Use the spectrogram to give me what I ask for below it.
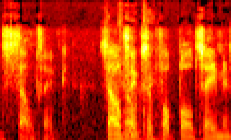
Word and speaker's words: Celtic: And it's Celtic, Michael, not Celtic. Celtic's a football team in Scotland. Okay, my bad. Us dumb Americans. Celtic. Okay. Looks like it's a C, but it sounds like a K.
